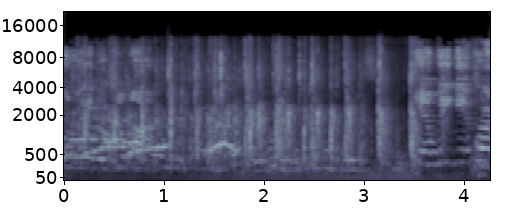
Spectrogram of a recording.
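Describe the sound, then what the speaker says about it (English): An audience at a live poetry night gives a poet a short burst of clapping that runs under a host's voice and crowd chatter. "Let me give her a round of applause."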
